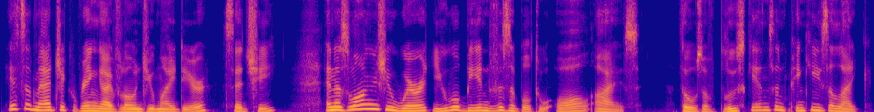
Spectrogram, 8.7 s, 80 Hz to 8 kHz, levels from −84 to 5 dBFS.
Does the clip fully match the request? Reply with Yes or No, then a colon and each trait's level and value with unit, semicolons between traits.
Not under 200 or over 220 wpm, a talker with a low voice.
No: fast, 205 wpm; medium, 185 Hz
